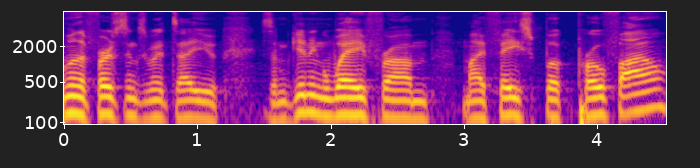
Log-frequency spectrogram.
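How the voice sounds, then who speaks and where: Recorded very cleanly against a silent background, with a dry, close sound and no echo, a man uses an unremarkable speaking voice at a medium pitch. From Pittsburgh then Texas (Dallas area). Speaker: coffee catering business owner, live streamer. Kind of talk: casual live stream chat. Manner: conversational, many fillers.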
